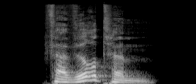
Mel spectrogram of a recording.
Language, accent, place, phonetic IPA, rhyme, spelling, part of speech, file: German, Germany, Berlin, [fɛɐ̯ˈvɪʁtəm], -ɪʁtəm, verwirrtem, adjective, De-verwirrtem.ogg
- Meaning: strong dative masculine/neuter singular of verwirrt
